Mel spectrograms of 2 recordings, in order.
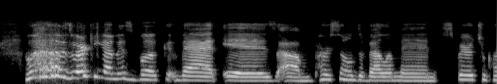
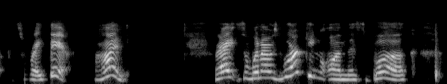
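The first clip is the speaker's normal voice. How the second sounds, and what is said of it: Loud, yelling delivery. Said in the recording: “why am I yelling?”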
